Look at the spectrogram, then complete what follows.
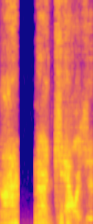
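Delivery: breathy, very soft whisper, barely voiced. Retelling a ghost kid's threat in a game: imitating a whisper.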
